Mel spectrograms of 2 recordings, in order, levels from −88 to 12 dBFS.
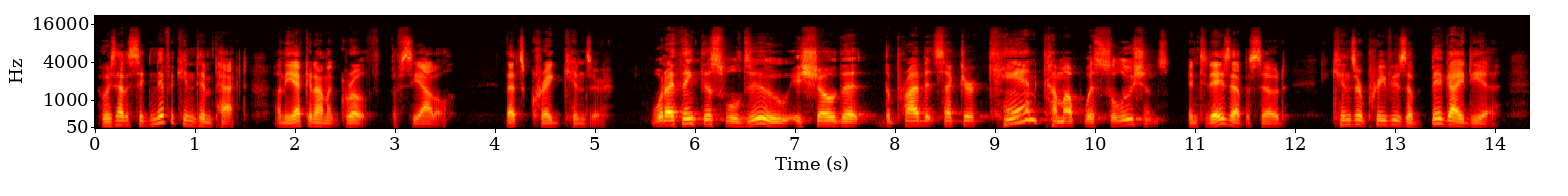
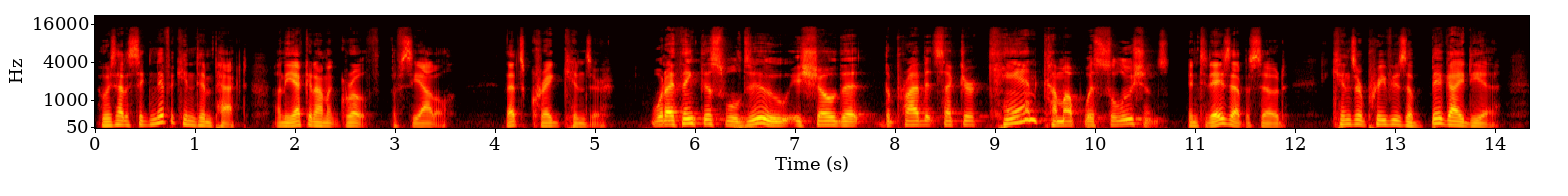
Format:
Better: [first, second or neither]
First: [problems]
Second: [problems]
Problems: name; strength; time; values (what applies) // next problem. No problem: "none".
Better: second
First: thin; somewhat; fading below 400 Hz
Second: none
